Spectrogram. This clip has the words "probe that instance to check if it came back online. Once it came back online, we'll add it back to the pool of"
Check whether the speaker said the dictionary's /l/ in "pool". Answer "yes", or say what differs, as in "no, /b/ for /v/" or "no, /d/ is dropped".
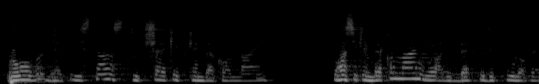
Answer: yes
